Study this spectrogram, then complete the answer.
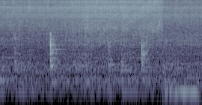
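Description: Onions, tomatoes, salt and tamarind sauté in a pan for a spicy South Indian chutney, giving a soft constant sizzle with a couple of faint spoon scrapes, quiet and close, no talk.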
